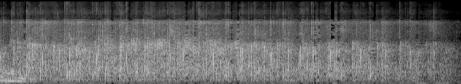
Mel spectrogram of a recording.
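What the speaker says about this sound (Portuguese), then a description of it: "Uma salva de palmas para o Hélio." A crowd claps in continuous, even applause that holds steady before tapering slightly at the end.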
